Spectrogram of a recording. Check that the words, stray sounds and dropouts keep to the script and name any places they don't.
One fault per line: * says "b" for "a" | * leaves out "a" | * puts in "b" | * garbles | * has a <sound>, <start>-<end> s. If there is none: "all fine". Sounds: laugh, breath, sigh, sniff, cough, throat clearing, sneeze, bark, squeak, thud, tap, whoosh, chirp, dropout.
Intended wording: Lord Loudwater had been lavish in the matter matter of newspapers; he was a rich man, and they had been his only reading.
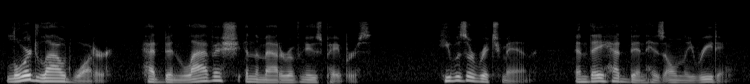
* leaves out "matter"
